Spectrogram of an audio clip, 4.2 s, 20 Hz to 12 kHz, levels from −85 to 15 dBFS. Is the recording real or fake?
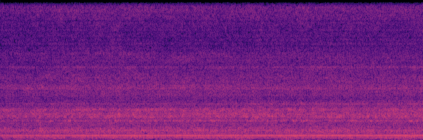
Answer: fake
